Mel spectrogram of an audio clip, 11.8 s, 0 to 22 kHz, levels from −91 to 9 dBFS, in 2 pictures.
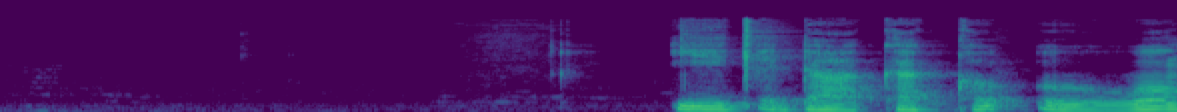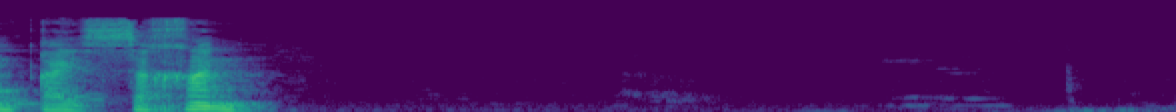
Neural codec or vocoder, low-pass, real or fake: none; 10.8 kHz; real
